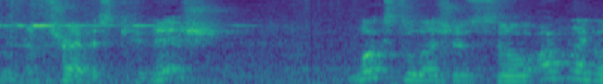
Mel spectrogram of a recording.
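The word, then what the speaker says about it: knish: pronounce that beef connection you do pronounce the k i like it so we're going to try this kanesh looks delicious so unlike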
